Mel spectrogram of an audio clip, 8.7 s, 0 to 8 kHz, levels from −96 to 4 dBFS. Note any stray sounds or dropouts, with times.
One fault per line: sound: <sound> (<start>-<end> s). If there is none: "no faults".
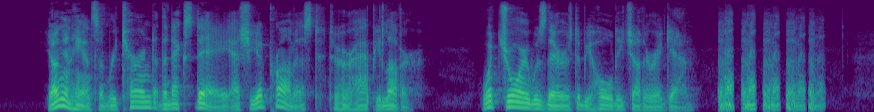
sound: laugh (7.2-8.3 s)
